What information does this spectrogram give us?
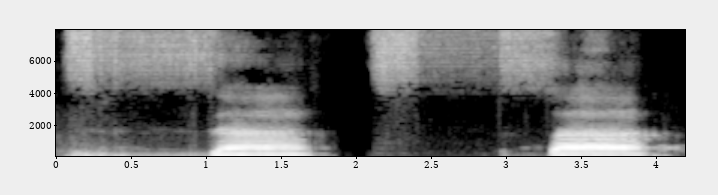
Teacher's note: suara yang tajam jadi mereka ini punya punya sifat namanya saofir tajam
